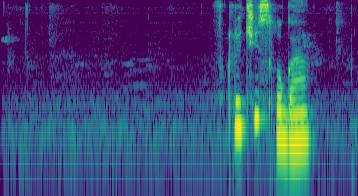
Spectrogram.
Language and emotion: Russian, neutral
